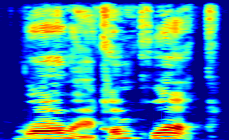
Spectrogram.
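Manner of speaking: high, loud little monster calling. A narrator's reading. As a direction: call for mommy from bed. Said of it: "he called".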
